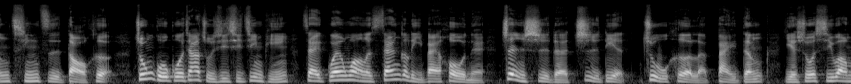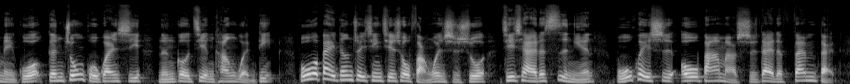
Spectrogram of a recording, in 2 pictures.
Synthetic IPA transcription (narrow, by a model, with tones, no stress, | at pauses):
ŋt͡ɕʰi˥ŋt͡sɹ̩˥˧t̪ɑ˥˧ʊxɤ˥˩ | ʈ͡ʂʊ˥ŋkwɔ˧˥kwɔ˧˥t͡ɕja˥ʈ͡ʂu˨˩ɕ̬i˧˥ɕi˧˥t͡ɕi˥˩npʰi˧˥ŋt͡sa˥˩ɪkwa˥nwɑ˥˩ŋlə˩sa˥nɡə˨li˨˩pa˥˧ɪxo˥˩ʊnə˩ʈ͡ʂə˥˧ŋʂɻ̩˥˩d̪ə˩ʈ͡ʂɻ̩˥˧t̪jɛ˥˧nʈ͡ʂu˥˧xɤ˥˩lə˩pa˥˩ɪt̪ɤ˥ŋjɛ˨˩ʂwɔ˥ɕi˥wɑ˥˩ŋme˨˩ɪkwɔ˧˥kə˥nʈ͡ʂʊ˥ŋkwɔ˧˥kwa˥nɕi˥nɤ˧˥ŋko˥˧ʊt͡ɕjɛ˥˩nkʰɑ˥ŋwə̰˨˩nt̪i˥˩ŋ | pu˧˥kwɔ˥˧pa˥˩ɪt̪ɤ˥ŋt͡swe˥˩ɪɕi˥nt͡ɕjɛ˥ʂo˥˩ʊfɑ̰˨˩ŋwə˥˧nʂɻ̩˥˩ʂwɔ˥t͡ɕjɛ˥ɕja˥˩la˧˥ɪd̪ə˧sɹ̩˥˩njɛ˧˥npu˧˥xwe˥˧ɪʂɻ̩˥˩ʔo˥ʊpa˥ma̰˨˩ʂɻ̩˧˥t̪a˥˩ɪd̪ə˩fa˥npa̰˨˩˦n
